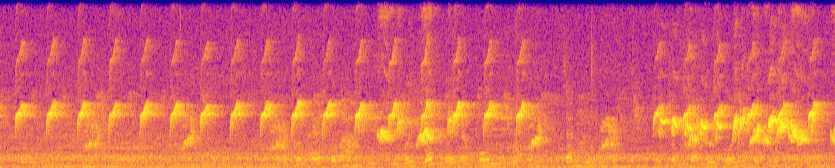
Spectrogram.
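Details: White-cheeked red-whiskered bulbul singing as a trap decoy to attract wild birds. Regular run of short bright notes, near three a second, that breaks into a busier jumbled phrase near the end. Low talk is heard behind it.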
